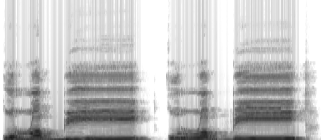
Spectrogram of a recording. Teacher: یہاں پر ہم نے لام کو ادا نہیں کرنا، قاف کو را مشدد کے ساتھ ملائیں گے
